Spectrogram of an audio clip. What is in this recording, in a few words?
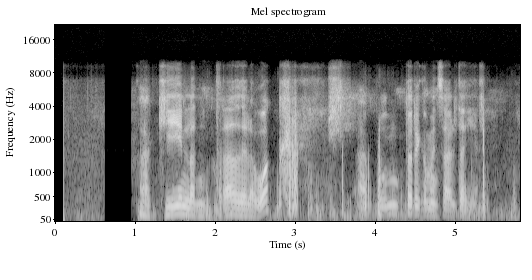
Voice message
